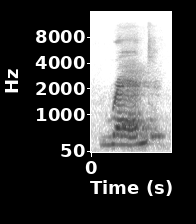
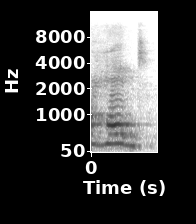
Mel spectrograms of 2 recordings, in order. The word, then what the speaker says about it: red: Red. Olha esse R, não é head, tá? A gente leria head, mas é red. Red, tá?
